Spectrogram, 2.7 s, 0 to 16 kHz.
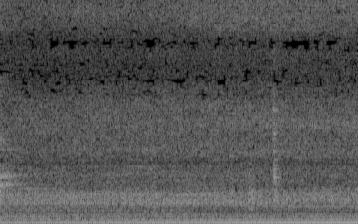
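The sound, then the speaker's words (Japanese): A heavy diesel engine of demolition machinery drones steadily, a deep, continuous low rumble with a faint whine riding on top, no voices, holding level throughout, as an operator works beside scaffolding at a house demolition site on a cold day. “これ重機のオペレーターさんもむずいな本当に丁寧な作業をしないとあの足場の柱に当たっちゃうしもちろんその5人も作業員さんがいるので作業員さんももちろんヘルメットとかしてますけど危ないですよね命がけだねこの仕事。”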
